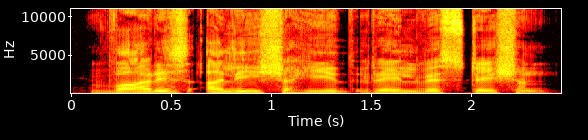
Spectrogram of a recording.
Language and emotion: Urdu, neutral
